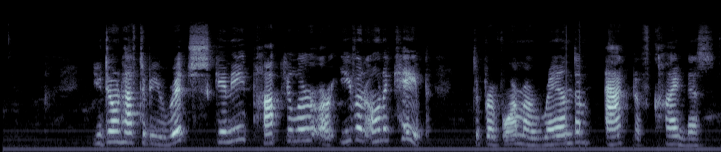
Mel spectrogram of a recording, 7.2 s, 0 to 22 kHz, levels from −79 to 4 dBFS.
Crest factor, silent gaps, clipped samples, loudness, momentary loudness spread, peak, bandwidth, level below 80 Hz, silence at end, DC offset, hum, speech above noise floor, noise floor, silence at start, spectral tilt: 22 dB; none; under 0.1%; -21 LUFS; 11 LU; 0 dBFS; 12 kHz; -62 dBFS; 0.1 s; under 0.1%; none; 33 dB; -55 dBFS; 0.95 s; -1 dB/octave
